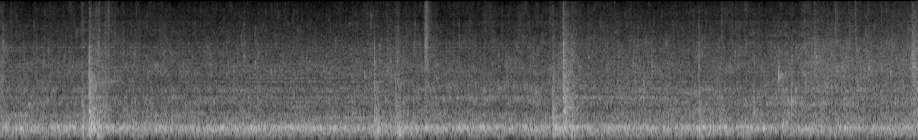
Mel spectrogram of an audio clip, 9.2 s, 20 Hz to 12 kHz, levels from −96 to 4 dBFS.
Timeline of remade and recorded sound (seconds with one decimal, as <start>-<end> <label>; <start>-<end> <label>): 0.0-2.3 remade; 2.3-4.0 recorded; 4.0-5.6 remade; 5.6-6.9 recorded; 6.9-8.1 remade; 8.1-9.2 recorded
